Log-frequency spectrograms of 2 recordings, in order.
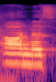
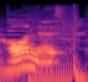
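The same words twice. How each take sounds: First: The first H sound is not pronounced. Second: The first H sound is clearly pronounced. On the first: The speaker calls it right. "huruf H ini kita baca dengan silent atau tidak terdengar" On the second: The speaker calls it wrong. "kita tidak membacanya dengan honest"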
